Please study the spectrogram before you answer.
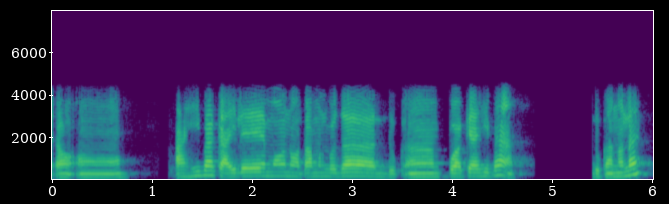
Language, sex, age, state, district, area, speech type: Assamese, female, 30-45, Assam, Biswanath, rural, conversation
